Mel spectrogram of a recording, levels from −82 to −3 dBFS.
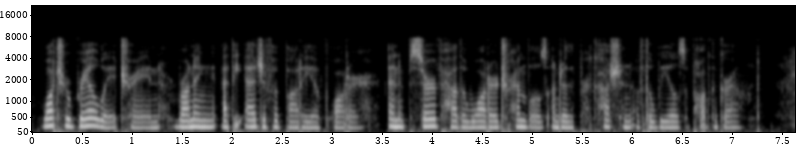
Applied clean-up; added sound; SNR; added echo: none; none; none; none.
